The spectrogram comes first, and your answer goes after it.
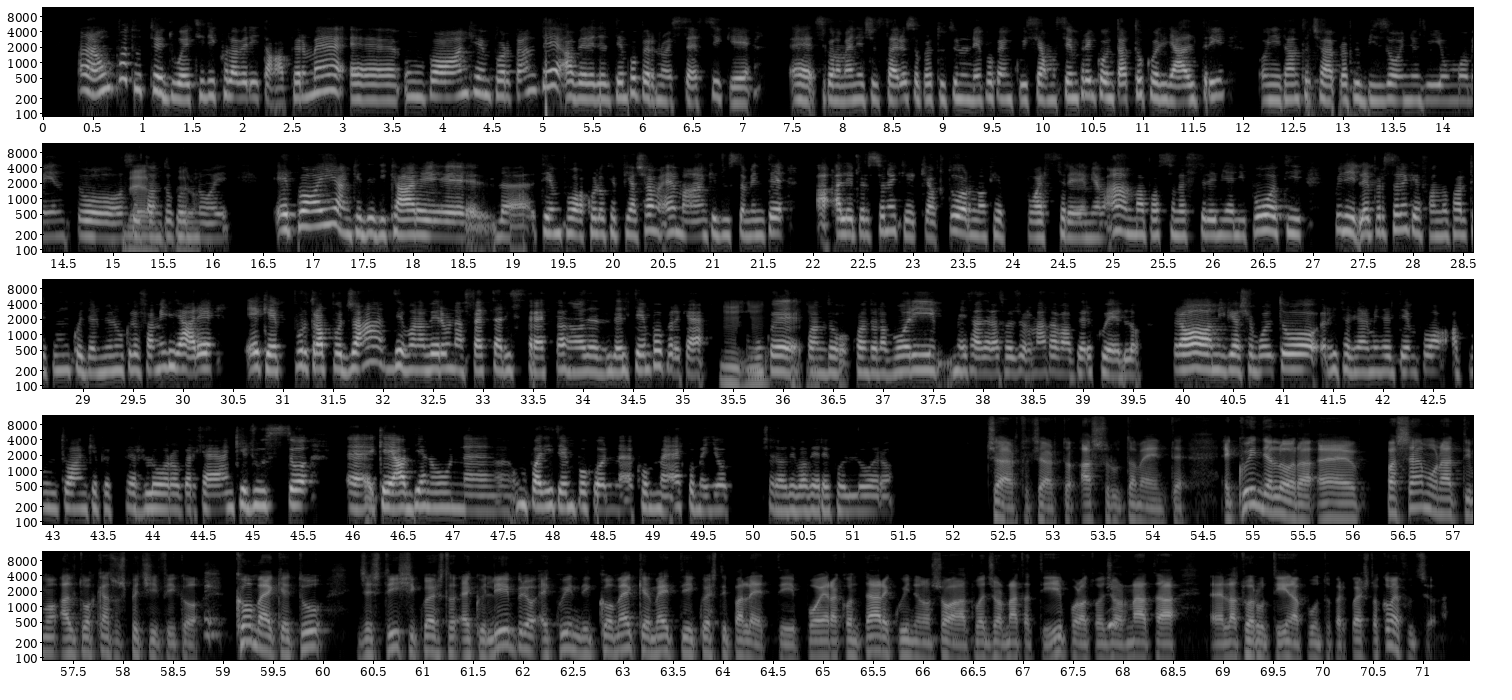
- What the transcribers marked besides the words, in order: tapping; other background noise
- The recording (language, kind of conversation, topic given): Italian, podcast, Com'è per te l'equilibrio tra vita privata e lavoro?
